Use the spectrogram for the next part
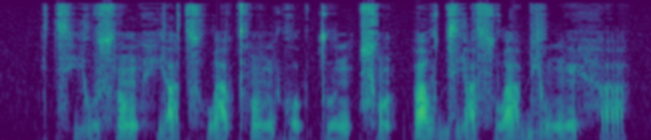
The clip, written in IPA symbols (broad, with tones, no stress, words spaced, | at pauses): t͡sʰju˨˩sɔ̃˦ŋ hja˨˩t͡sʰwa˧ t̪ʰɔ̃˥˧nko˦ʔt̪u˥˧n t͡ɕʰɔ̃˨t̚pa˥˧w d͡zja˧swa˥˧bju˥˧ŋẽ˥˧ ha˨˩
